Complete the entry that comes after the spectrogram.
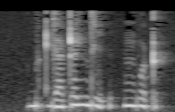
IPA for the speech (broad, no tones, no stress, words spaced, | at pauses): bʲoʈɡʲaʈɛj ndiʔ | mboʈ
